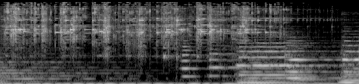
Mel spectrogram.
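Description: The little bells of a jester's costume jingle in a bright, rapid shimmer, then settle into sustained ringing tones over a low hum for the last second or so. No one speaks.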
